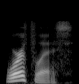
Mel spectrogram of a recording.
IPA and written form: wˈɝθləs (worthless)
